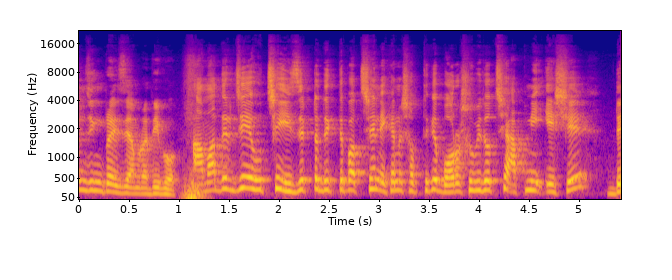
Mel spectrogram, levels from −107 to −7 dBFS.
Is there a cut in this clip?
yes; 1 cut; at 1.1 s

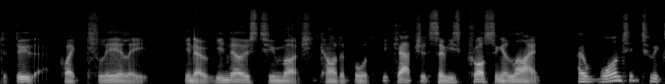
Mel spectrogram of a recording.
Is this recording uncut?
yes; 0 cuts

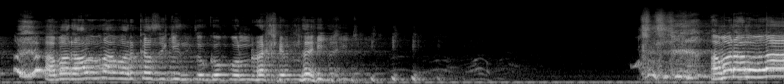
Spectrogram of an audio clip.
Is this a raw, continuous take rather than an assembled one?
yes; 0 cuts

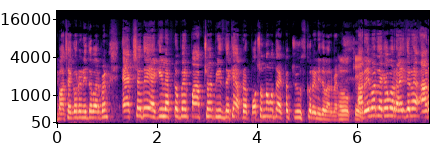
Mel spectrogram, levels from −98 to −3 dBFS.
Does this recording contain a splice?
no; 0 cuts

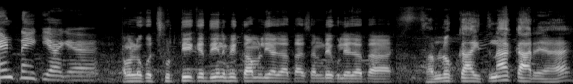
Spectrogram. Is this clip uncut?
no; 2 cuts; at 1.1 s, 4.0 s

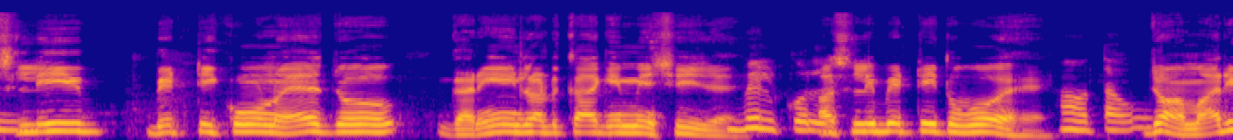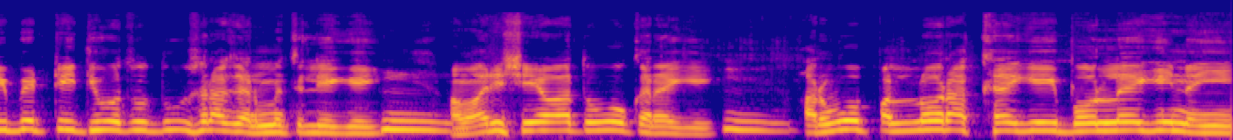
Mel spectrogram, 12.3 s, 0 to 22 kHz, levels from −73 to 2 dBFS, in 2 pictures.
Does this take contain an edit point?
no; 0 cuts

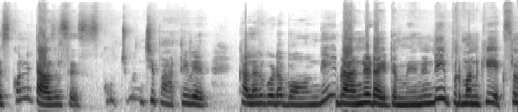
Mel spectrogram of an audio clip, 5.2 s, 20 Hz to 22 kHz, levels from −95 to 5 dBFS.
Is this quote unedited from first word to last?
no; 1 cut; at 3.4 s

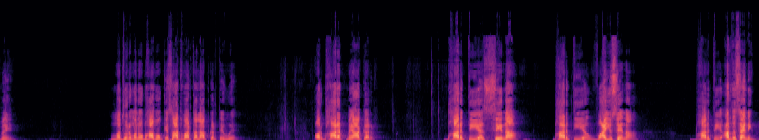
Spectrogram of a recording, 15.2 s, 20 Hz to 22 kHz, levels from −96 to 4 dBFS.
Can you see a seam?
no; 0 cuts

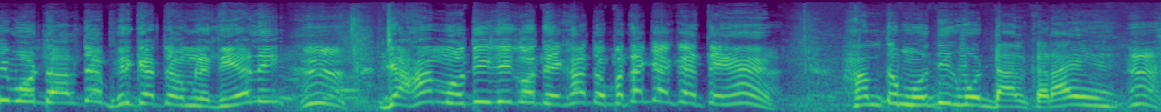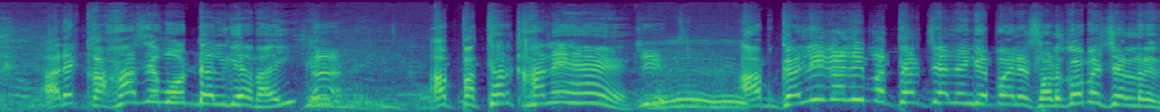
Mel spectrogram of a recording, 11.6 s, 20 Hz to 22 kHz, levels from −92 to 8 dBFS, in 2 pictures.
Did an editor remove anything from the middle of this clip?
no; 0 cuts

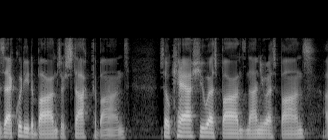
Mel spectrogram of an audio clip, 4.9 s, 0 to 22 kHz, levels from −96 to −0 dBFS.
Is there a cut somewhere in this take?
no; 0 cuts

